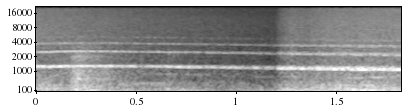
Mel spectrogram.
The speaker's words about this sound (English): The ambulance going by.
